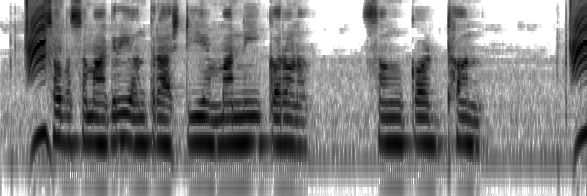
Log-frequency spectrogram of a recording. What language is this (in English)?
Maithili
